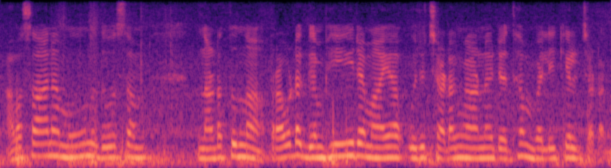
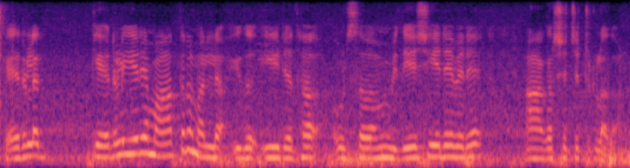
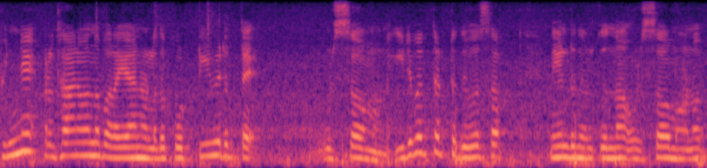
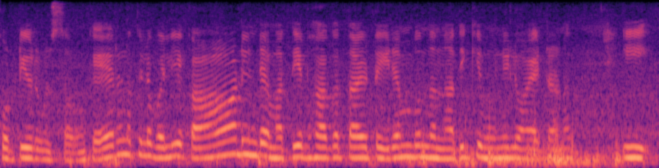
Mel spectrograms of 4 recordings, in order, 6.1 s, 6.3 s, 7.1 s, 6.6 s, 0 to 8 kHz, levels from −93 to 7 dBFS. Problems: constant background noise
